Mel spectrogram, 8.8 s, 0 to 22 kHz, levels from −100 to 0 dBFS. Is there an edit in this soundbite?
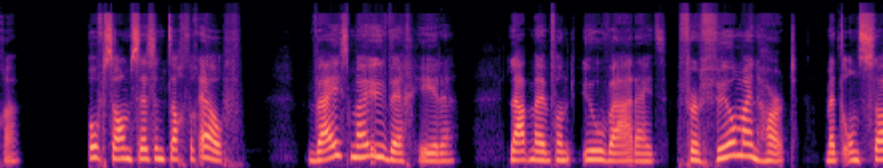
yes; 4 cuts; at 1.0 s, 2.0 s, 5.5 s, 6.7 s

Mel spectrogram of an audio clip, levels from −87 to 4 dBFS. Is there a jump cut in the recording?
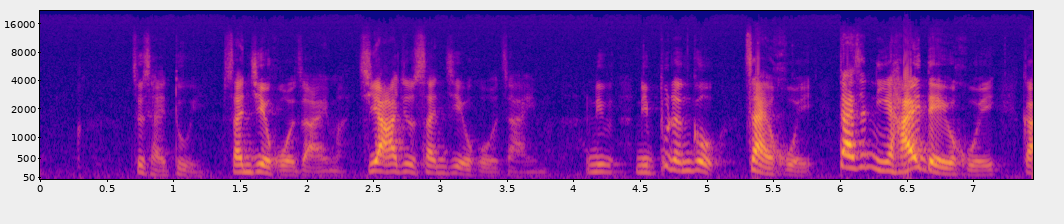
yes; 1 cut; at 1.3 s

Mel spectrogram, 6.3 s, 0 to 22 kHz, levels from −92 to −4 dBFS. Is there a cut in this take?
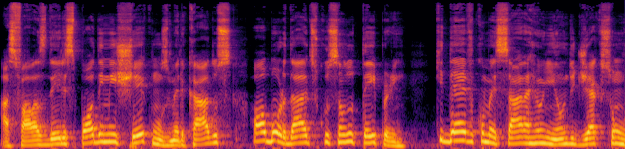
no; 0 cuts

